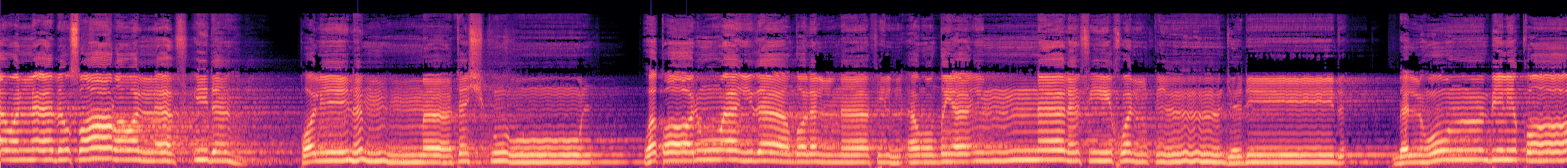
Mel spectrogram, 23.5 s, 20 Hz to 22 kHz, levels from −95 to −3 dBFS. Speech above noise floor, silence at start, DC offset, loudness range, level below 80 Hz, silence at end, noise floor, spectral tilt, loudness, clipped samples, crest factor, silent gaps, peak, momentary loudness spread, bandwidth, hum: 21 dB; 0 s; under 0.1%; 3 LU; -48 dBFS; 0 s; -34 dBFS; -5.5 dB/octave; -13 LUFS; under 0.1%; 14 dB; none; 0 dBFS; 8 LU; 16 kHz; none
